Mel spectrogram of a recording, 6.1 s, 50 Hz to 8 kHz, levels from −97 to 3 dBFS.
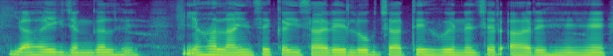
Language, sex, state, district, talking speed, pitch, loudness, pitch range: Hindi, male, Uttar Pradesh, Lalitpur, 155 wpm, 130 Hz, -14 LUFS, 125-135 Hz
